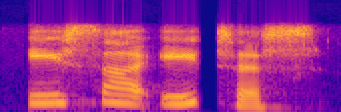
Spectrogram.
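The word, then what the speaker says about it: Isaias: How do you say the the new storm's name? Issais. Isaai is Yes. I know. You look at it and it looks like it says Isaiah.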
